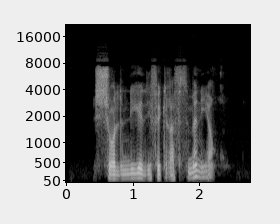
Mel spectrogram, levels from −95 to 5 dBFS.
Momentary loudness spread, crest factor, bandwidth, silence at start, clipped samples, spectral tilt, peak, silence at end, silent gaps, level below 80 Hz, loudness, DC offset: 10 LU; 22 dB; 9.6 kHz; 0.45 s; under 0.1%; -4 dB/octave; -8 dBFS; 0.55 s; none; -74 dBFS; -28 LUFS; under 0.1%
